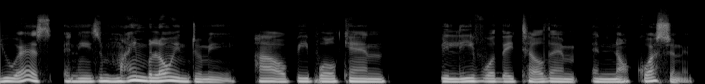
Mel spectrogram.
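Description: A man speaks at a medium pitch with a non-native accent, his tone dark and mellow. His pace is fairly slow, his pitch varies in an ordinary way, and the sound is dry and close with no echo. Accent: foreign-accented English. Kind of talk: casual chat.

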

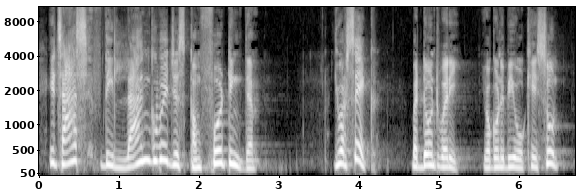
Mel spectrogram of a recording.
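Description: In a Tamil accent, a man speaks at a moderate pace with a high pitch and lively intonation. His speech has long, frequent pauses. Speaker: podcast host. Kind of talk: solo podcast monologue.

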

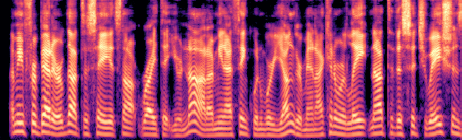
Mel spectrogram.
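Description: A normal speaking voice with an American accent, ordinary pitch variation, and a dry, close sound with no echo on a very clean recording over a silent background. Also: man. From United States. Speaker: podcast host. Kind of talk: casual interview chat.

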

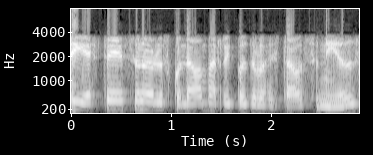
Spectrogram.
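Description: A woman speaks with a Bogotá accent and ordinary pitch variation. Noticeable background noise runs underneath. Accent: Bogotá Colombian. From Bogotá, Colombia. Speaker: chamber of commerce leader. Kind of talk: interview.

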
